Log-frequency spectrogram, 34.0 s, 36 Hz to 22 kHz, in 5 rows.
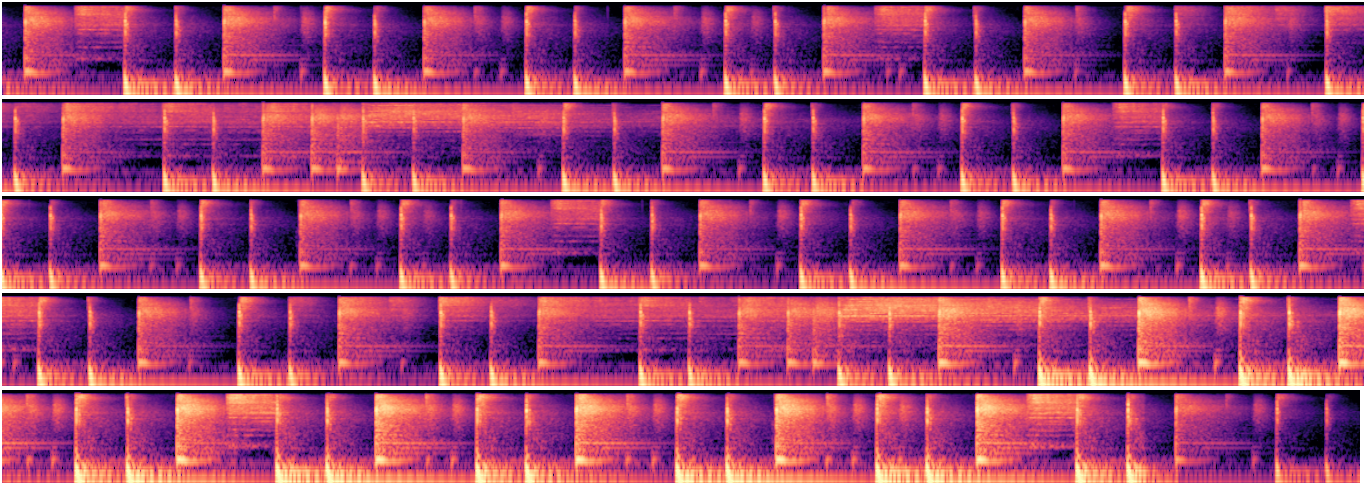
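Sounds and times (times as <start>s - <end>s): drum kit groove: 0.0s - 34.0s.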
